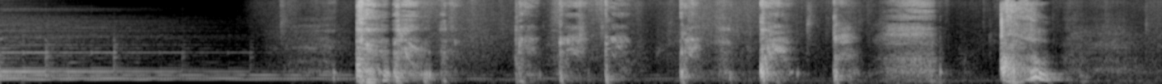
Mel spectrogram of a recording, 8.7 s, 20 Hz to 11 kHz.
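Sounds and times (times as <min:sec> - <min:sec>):
person coughing harshly: 0:02.6 - 0:08.1.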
